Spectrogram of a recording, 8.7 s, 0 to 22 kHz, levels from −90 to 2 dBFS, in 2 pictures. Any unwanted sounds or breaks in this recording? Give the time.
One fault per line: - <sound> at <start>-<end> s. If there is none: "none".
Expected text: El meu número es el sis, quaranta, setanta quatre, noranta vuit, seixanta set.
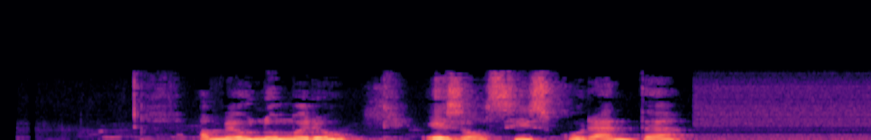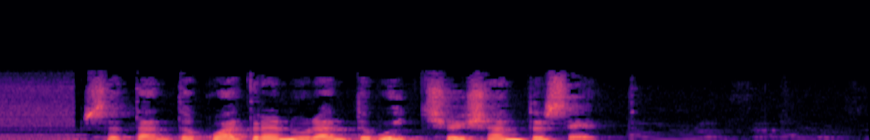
none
